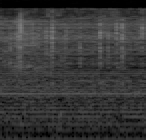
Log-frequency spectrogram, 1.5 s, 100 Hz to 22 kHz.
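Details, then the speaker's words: Hazer Unique 2 after air pump (error E-8) and vaporizer repair, switched off to cool and purge: small air pump blows the fluid hose clear so no liquid stands in it; faint steady smooth hum; normal air pump purge. "a už by je i slyšet to čerpadýlko že to tam fluše že to tam fluše a vhání tam vzduch"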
